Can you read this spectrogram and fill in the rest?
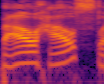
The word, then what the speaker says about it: Bauhaus: How do you say it? Bauhaus? Like Bow Wow? – Exactly.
